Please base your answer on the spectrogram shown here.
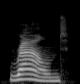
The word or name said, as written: round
